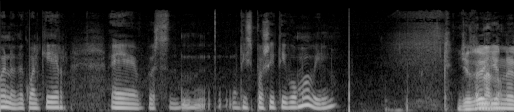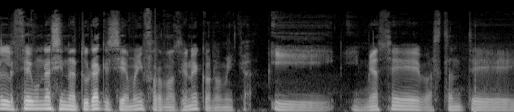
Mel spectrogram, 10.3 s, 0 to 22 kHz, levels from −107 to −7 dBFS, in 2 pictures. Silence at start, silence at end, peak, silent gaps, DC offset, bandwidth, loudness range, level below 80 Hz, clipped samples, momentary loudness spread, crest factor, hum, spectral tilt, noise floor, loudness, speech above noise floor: 0 s; 0 s; -18 dBFS; none; under 0.1%; 15 kHz; 7 LU; -68 dBFS; under 0.1%; 18 LU; 22 dB; none; -6.5 dB/octave; -65 dBFS; -40 LUFS; 26 dB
